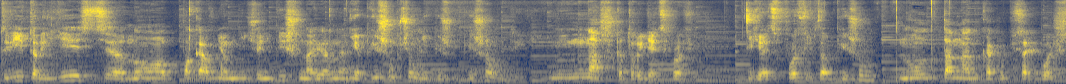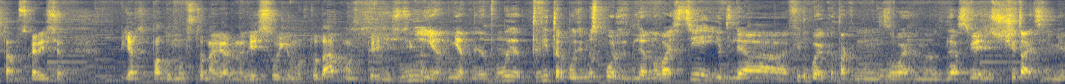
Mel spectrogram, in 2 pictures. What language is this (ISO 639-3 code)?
rus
